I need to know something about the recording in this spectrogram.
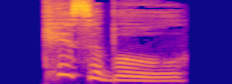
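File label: "kissable", British English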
